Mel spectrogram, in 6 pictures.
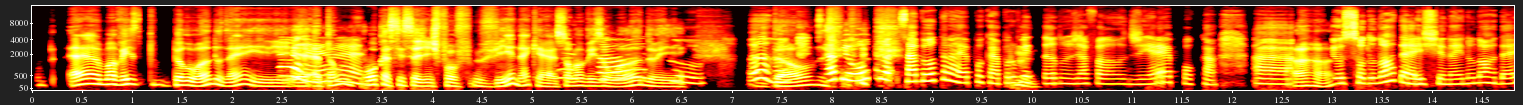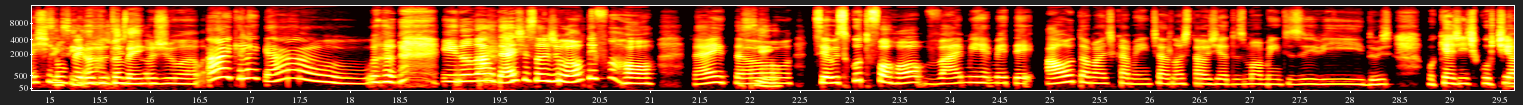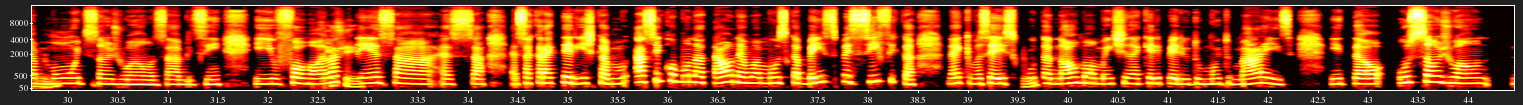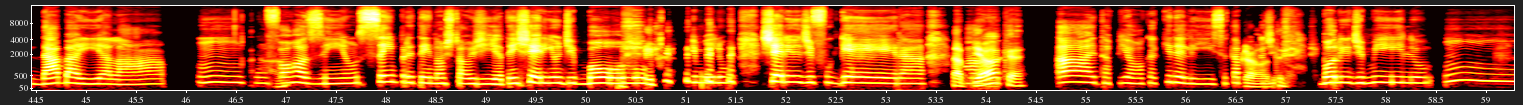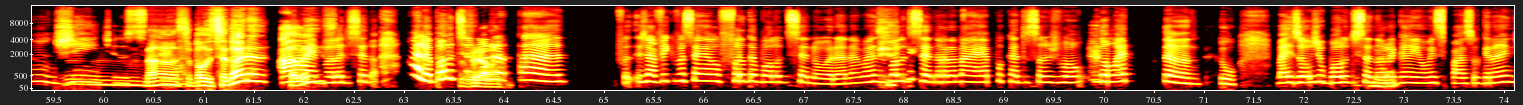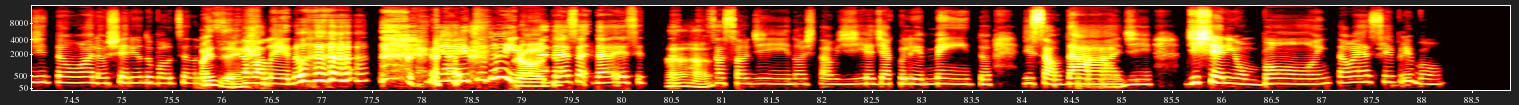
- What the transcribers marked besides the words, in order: giggle; tapping; laugh; laugh; chuckle; laugh
- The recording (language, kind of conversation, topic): Portuguese, podcast, Como a nostalgia pesa nas suas escolhas musicais?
